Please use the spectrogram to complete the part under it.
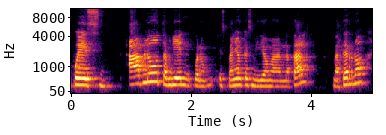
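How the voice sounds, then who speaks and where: A woman's voice: a little high, expressive, unhurried, fairly bright tone, echoey room. A Mexican woman with a Mexican Spanish accent, a translator on an online panel, friendly with hesitant fillers. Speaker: certified translator. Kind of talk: casual online panel chat.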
